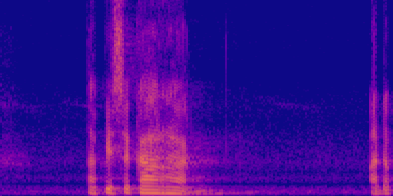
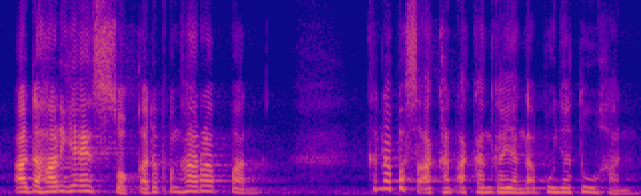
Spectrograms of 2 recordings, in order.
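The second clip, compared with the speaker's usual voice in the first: normal talking voice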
